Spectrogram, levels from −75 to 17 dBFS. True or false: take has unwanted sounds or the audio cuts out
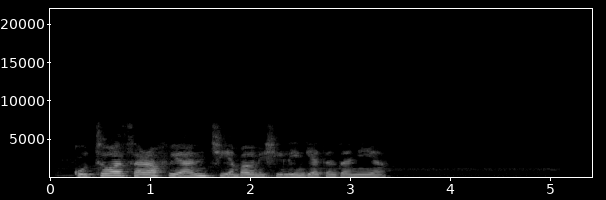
false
